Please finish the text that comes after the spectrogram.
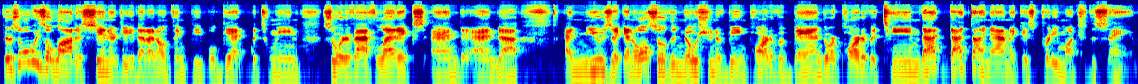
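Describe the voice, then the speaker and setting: A man hosts a music talk show with a very bright, forward voice, pitched a bit high. He asks long, winding questions in a friendly way and shares his own stories. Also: lively intonation, normal speed. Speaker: radio show host. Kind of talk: interview questions.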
